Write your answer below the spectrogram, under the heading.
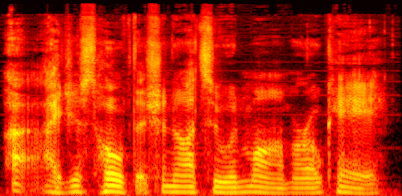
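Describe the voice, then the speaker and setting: A man hosting a let's play, reading a visual novel aloud in a dramatic way and adding hushed asides. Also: lowish voice, fairly even intonation, normal speed, dry recording. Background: game music.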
